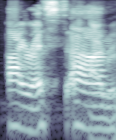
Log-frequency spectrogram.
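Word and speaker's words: EIRIS: uh so it's actually it's pronounced iris and conflict risk network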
